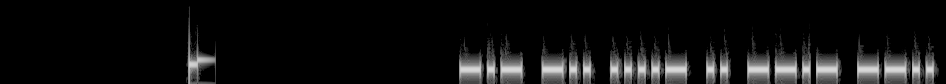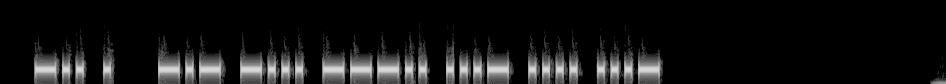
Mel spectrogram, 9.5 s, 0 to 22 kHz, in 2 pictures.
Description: Morse code, heard as a keyed tone, about 36 wpm, 700 Hz. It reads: KD4IQZ DE KB8VHV
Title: USA Callsign DE Callsign - 6 Characters - 35wpm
